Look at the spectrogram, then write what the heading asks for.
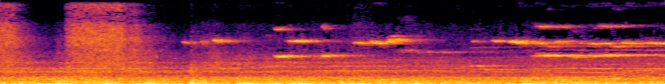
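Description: NJ Transit single-level passenger coaches rolling past on the station track: a steady rumble of wheels on rail. A high hiss sounds in the first second or so, and thin high wheel squeals join from about the middle on.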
